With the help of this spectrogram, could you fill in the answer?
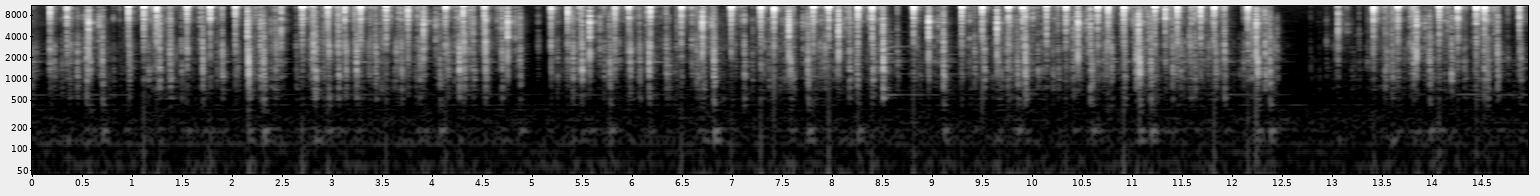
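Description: Fingertips with long painted nails type steadily on a pink plastic mechanical keyboard with round keycaps and a hollow case, resting on a wooden surface. Dense, rapid streams of short, bright plastic clicks come with little low-end thump. Each keystroke dies away almost instantly, with one brief pause near the end before typing resumes.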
